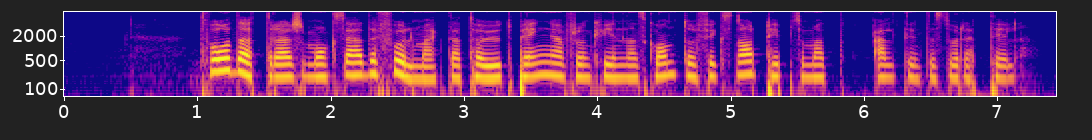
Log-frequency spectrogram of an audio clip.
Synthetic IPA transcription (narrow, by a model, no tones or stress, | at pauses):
t̪ʰvoːd̪œt̪ːɾaʂɔmɔksɔhad̪ːəfɵlːmak̚t̪at̪ʰːɑːʉ̟ːt̪pʰɛŋːaɾfɾɔnkʰvɪnːaskʰɔnt̪ʊfɪkːsnɑːʈʰːɪpsɔmat̪ | ʔalt̪ɪnt̪əst̪oːɾɛt̪ʰːɪl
